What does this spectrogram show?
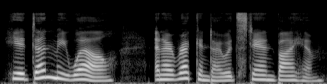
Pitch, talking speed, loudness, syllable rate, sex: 215 Hz, 240 wpm, -16 LUFS, 5.4 syllables/s, female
